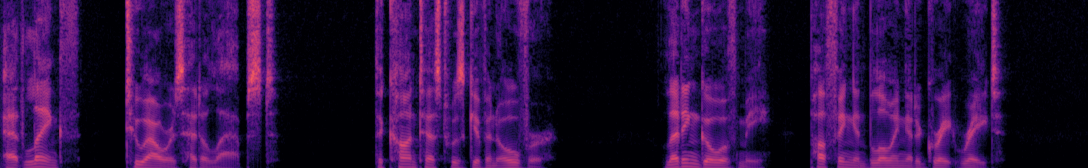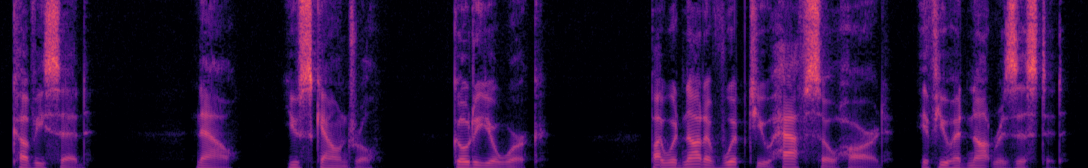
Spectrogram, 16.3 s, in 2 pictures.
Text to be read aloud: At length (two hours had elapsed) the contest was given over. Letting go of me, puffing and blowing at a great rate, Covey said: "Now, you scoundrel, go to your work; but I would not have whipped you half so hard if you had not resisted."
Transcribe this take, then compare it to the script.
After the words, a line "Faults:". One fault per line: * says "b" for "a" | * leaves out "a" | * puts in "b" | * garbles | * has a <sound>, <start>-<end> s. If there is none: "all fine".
At length (two hours had elapsed) the contest was given over. Letting go of me, puffing and blowing at a great rate, Covey said: "Now, you scoundrel, go to your work; but I would not have whipped you half so hard if you had not resisted."
Faults:
all fine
